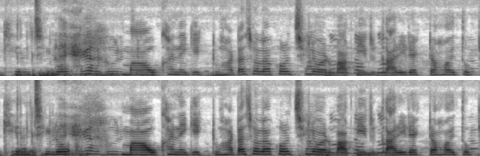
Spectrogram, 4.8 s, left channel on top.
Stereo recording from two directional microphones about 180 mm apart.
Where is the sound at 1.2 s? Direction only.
45° right (ahead or behind).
